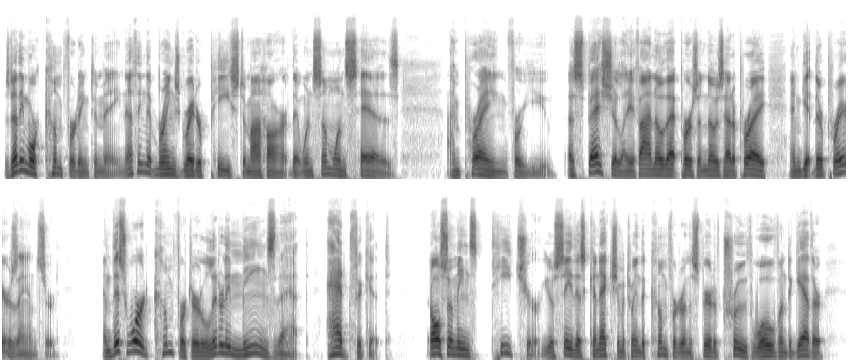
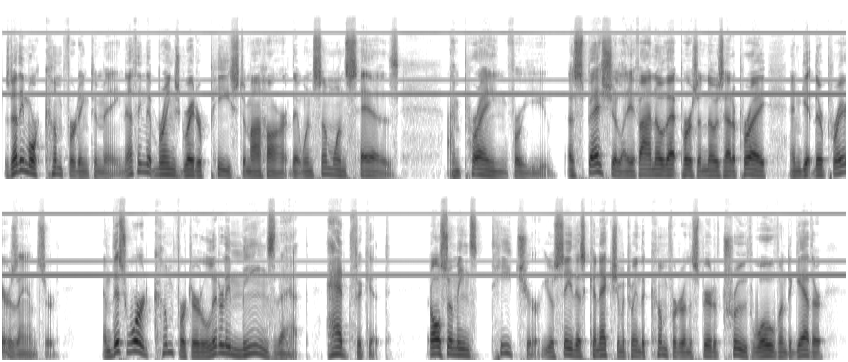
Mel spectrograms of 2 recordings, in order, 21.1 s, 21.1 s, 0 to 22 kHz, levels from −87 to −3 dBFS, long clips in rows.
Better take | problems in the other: first | high-pitched whine; noticeable; throughout; 2.5 kHz, 15 dB below the speech

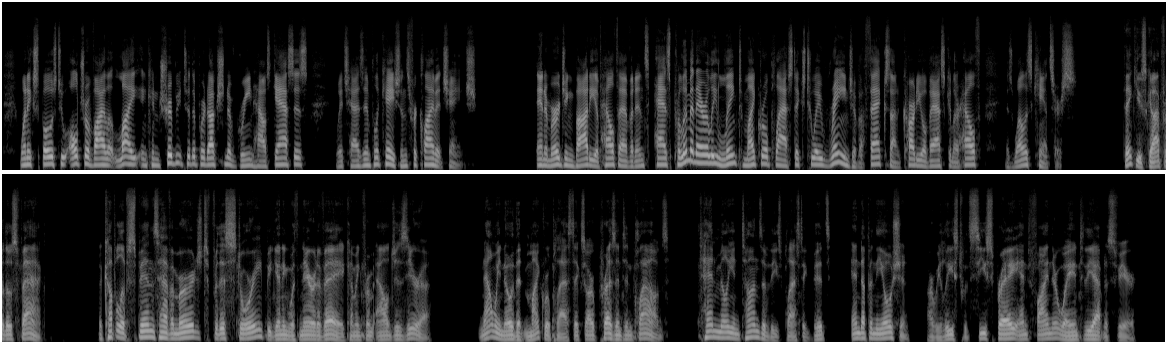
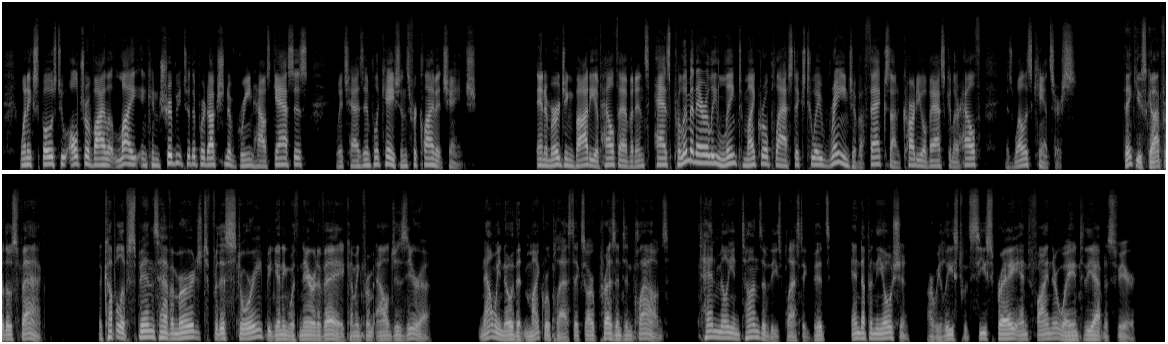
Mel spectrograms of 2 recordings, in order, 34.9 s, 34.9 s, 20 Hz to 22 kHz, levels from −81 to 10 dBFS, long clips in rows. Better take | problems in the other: neither | none

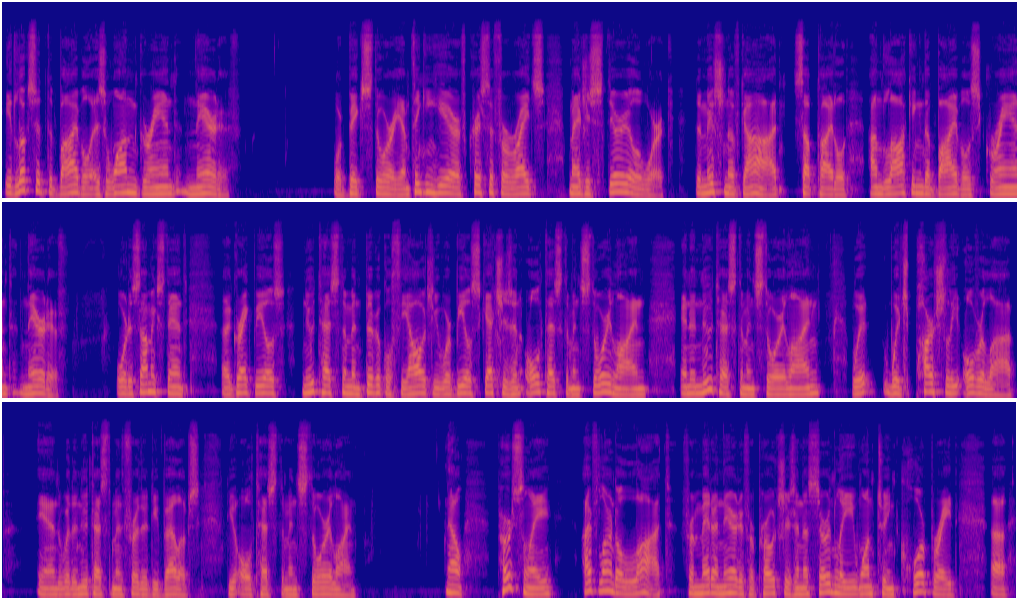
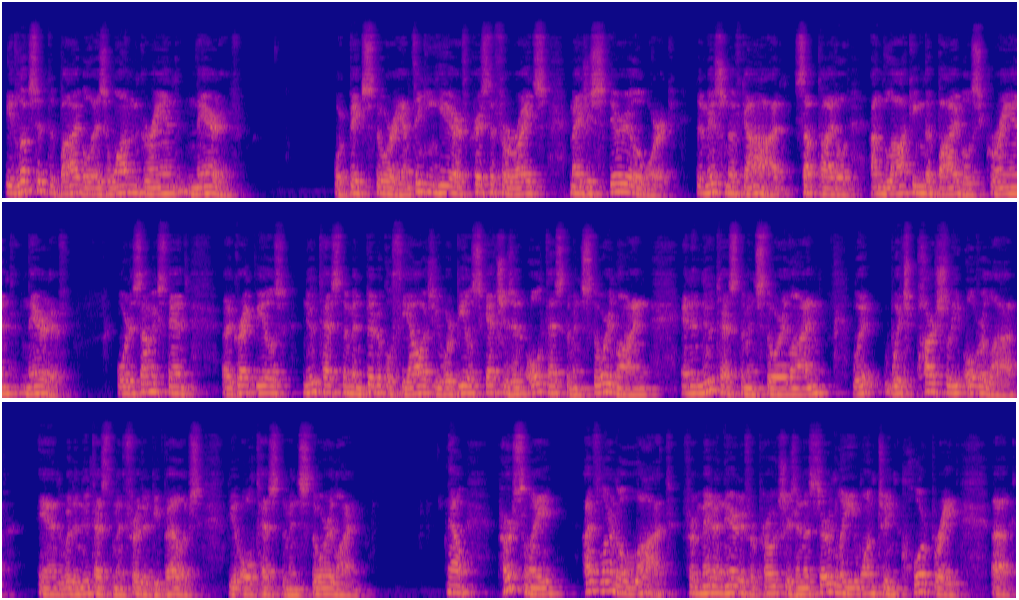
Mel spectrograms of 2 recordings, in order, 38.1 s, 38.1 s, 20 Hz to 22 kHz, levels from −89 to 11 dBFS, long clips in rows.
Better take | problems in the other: first | off-mic speech; far // room echo; slight; dies away in 0.3 s

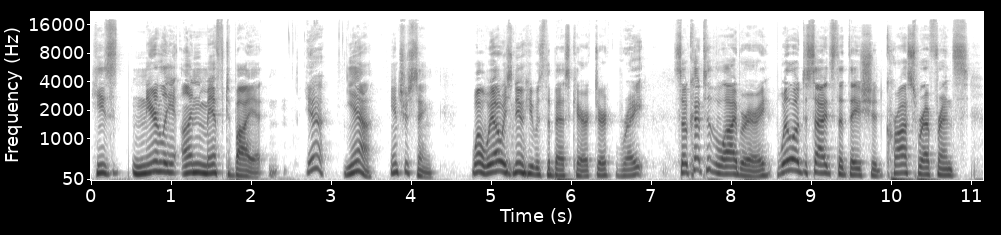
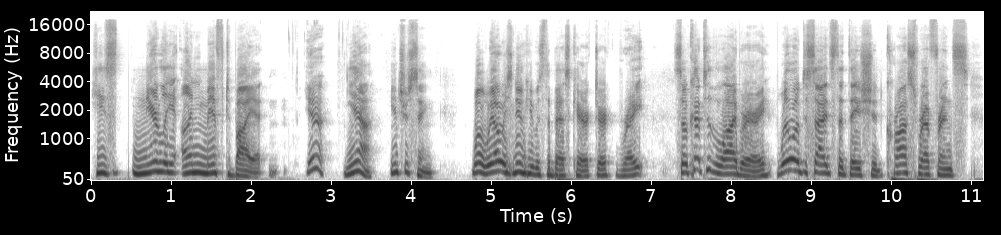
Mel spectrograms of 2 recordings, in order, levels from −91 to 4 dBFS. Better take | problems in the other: first | distortion; slight; 10 dB below the speech

